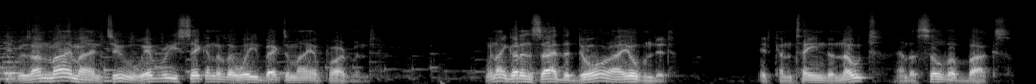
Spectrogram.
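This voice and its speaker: An actor playing a wry, wisecracking private detective who narrates a 1950s radio drama. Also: male voice, lowish voice, lively intonation, normal speed, warm tone, slightly rough, faint music behind. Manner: dry, wisecracking, laconic. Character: wry hard-boiled male private eye. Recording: dull 1950s radio recording.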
